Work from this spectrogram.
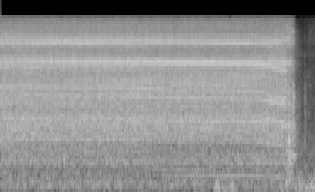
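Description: A power drill drives a deck screw into a wooden frame for a stone mailbox, a loud continuous high whine held for over three seconds before cutting off abruptly.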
